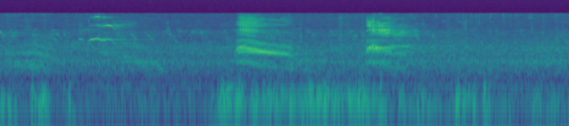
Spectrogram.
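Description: Two harsh, falling bird calls, a longer one about three seconds in and a shorter one about five seconds in, over a steady low rumble.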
